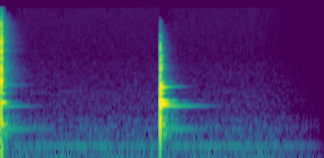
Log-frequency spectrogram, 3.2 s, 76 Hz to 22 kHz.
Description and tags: aluminum can 03
Slowly squeezing an aluminum can.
